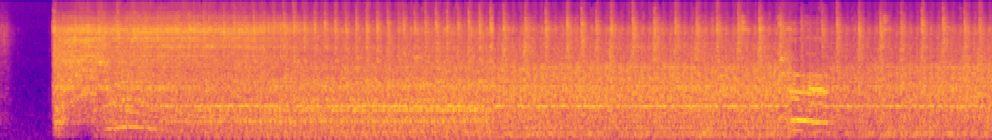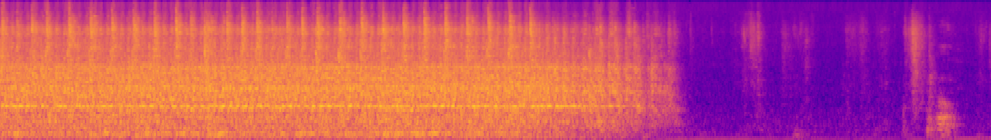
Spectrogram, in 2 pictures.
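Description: A Craftsman snowblower engine catches and runs, a loud, steady mechanical roar close by that holds for about fifteen seconds before cutting out to quiet.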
